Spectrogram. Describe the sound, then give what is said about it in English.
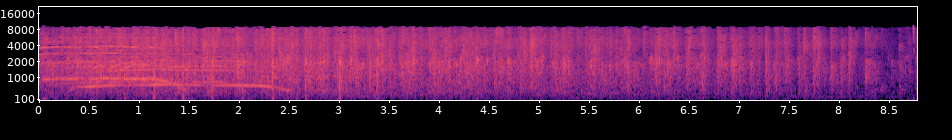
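Sustained applause from an audience for the candidates and a panel of questioners at the Engage ICT Democracy on Tap event at Roxy's Downtown. Dense overlapping claps hold steady and slowly thin, with a brief high whistle-like tone near the start. “And let's have another round of applause for the candidates and for our panel of questioners.”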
